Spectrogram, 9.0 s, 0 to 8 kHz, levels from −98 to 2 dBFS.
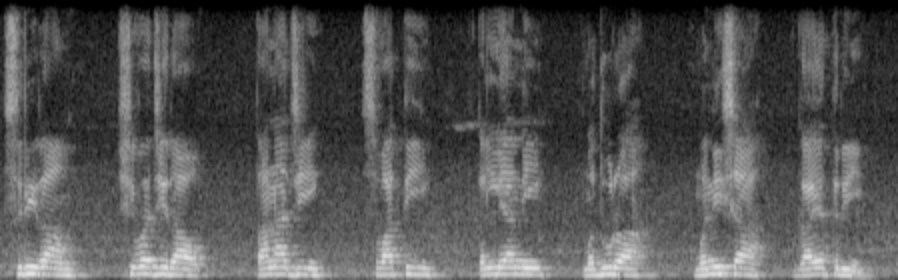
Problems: constant background noise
